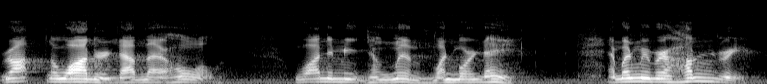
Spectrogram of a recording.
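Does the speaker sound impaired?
Yes: severe speech impediment; about age 84.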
